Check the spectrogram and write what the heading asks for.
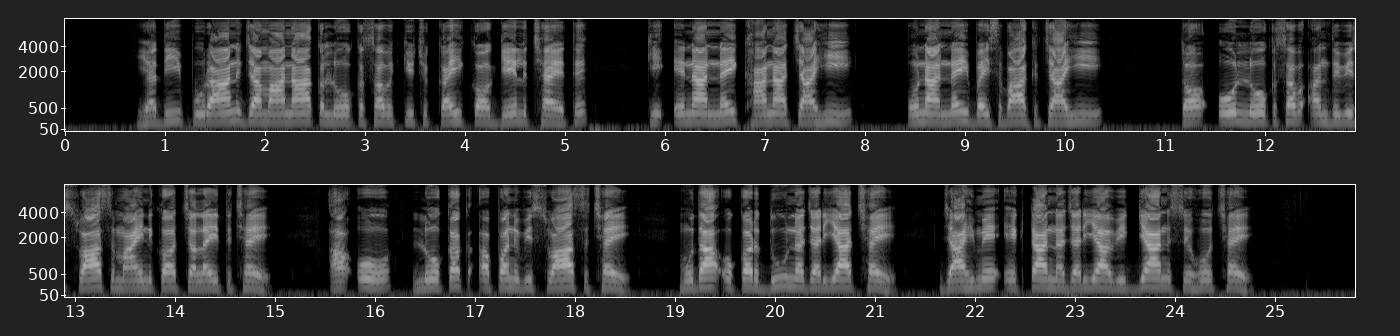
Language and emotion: Maithili, neutral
